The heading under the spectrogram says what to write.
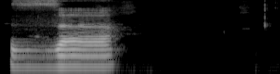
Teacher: ز، اس حرف کی ادائیگی میں دونوں دانت ملائیں گے ز، سختی کے ساتھ دونوں دانت ملائیں گے اور سیٹی کی آواز پیدا کریں گے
